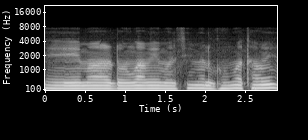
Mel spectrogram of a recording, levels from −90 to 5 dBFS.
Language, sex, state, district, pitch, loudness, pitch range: Chhattisgarhi, male, Chhattisgarh, Raigarh, 140 Hz, -14 LUFS, 135-145 Hz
